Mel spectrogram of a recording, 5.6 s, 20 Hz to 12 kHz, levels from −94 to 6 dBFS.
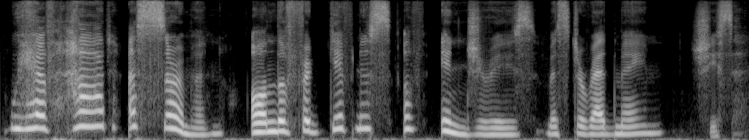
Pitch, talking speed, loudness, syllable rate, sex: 225 Hz, 150 wpm, -19 LUFS, 4.5 syllables/s, female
